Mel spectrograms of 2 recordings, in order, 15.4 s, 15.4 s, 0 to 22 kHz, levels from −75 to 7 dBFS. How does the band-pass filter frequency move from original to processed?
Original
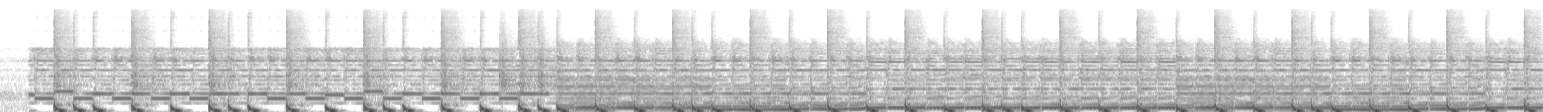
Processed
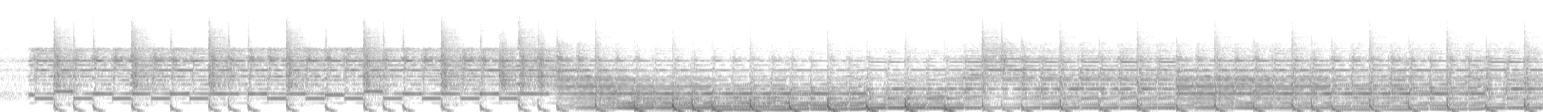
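band-pass filter, Q 0.85
5.53 s 2 kHz
6.38 s 480 Hz
9.50 s 480 Hz
10.00 s 2.3 kHz
10.39 s 910 Hz

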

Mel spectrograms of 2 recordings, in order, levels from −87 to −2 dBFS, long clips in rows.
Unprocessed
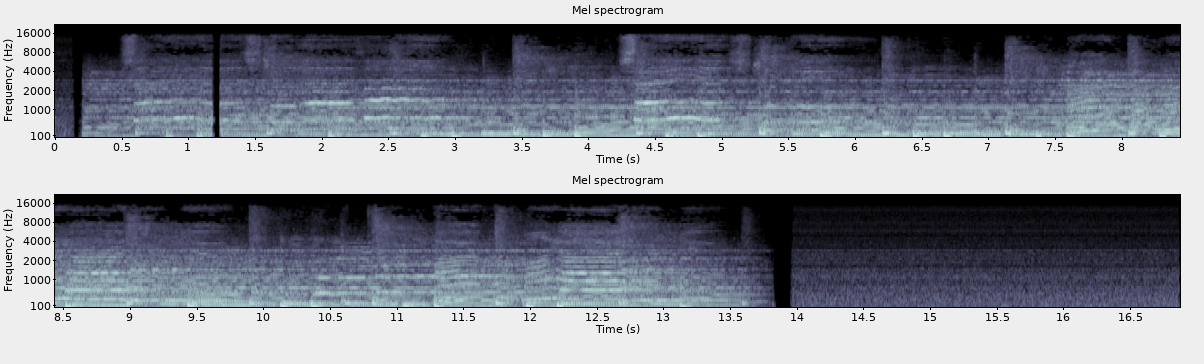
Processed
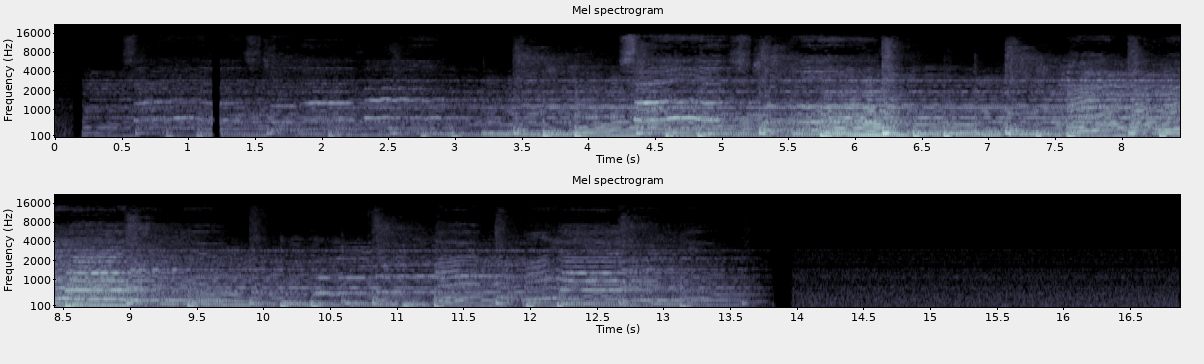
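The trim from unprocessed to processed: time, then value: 3.12 s -18.5 dB
3.68 s -9.5 dB
5.59 s -9.5 dB
6.13 s +1.5 dB
6.48 s -9 dB
8.81 s -9 dB
9.50 s -16.5 dB

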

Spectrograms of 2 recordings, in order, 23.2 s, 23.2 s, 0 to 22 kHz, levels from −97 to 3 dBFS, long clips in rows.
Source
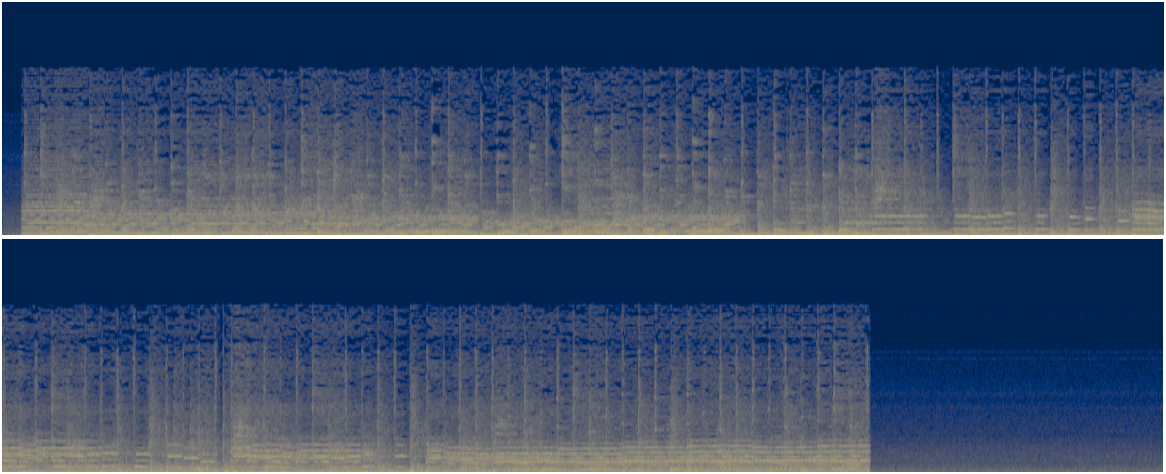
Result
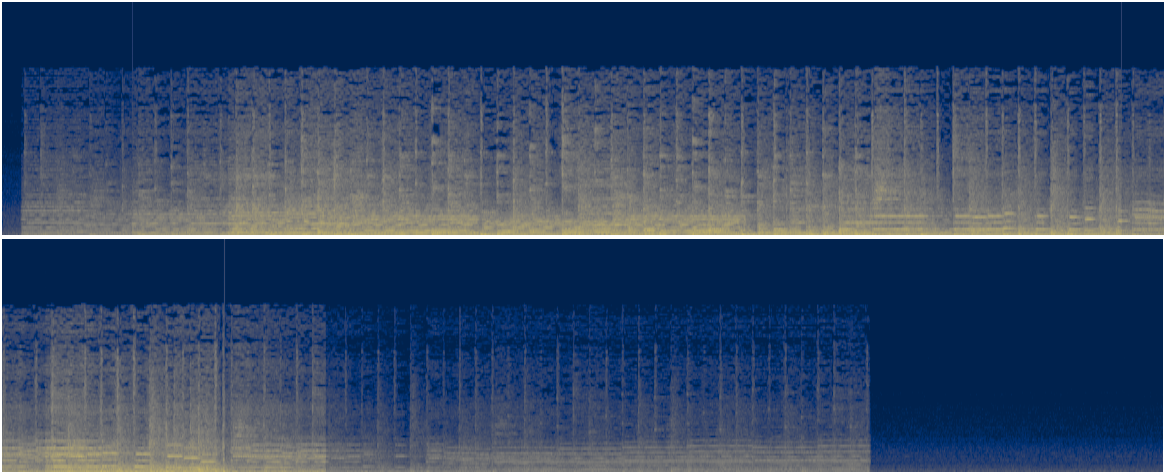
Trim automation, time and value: -8 dB
from 1.30 s -1 dB
from 2.26 s +6 dB
from 11.19 s -0.5 dB
from 12.05 s +7 dB
from 13.84 s -2 dB
from 14.85 s -14 dB

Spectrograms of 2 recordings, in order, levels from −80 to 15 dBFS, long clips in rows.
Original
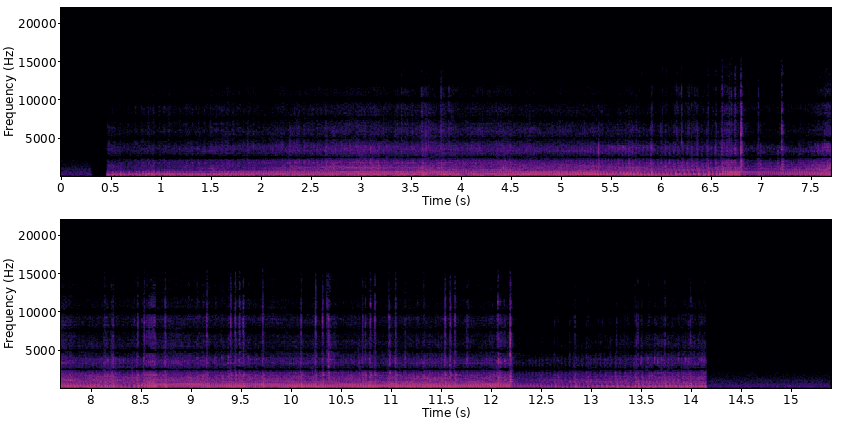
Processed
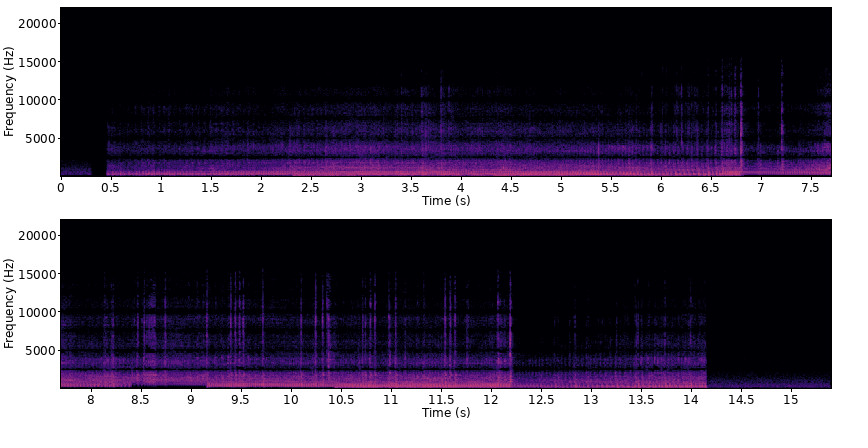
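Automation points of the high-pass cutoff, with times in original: high-pass 24 dB/octave
260 Hz
from 2.33 s 62 Hz
from 2.95 s 190 Hz
from 4.33 s 59 Hz
from 5.13 s 160 Hz
from 6.83 s 370 Hz
from 8.41 s 880 Hz
from 9.17 s 330 Hz
from 10.45 s 86 Hz

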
